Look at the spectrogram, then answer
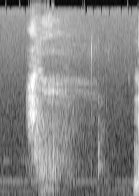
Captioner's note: flying noise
